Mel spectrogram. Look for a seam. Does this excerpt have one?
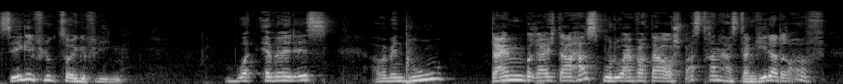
no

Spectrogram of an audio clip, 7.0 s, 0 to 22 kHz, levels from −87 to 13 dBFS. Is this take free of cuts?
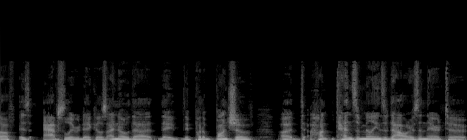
yes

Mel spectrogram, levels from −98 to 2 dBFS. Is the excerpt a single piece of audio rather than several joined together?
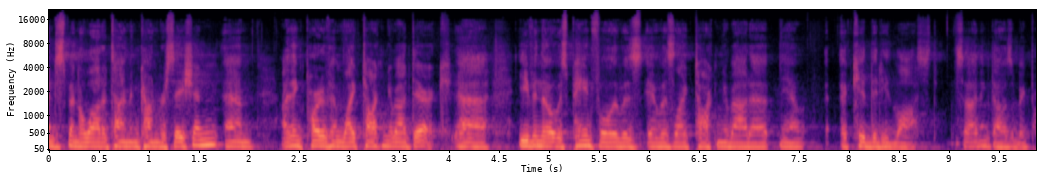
no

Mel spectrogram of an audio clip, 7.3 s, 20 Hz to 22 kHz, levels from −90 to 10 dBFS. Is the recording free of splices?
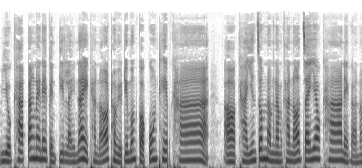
no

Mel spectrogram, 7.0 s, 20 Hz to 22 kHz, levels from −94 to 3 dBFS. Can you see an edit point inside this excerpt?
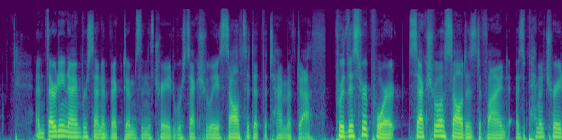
yes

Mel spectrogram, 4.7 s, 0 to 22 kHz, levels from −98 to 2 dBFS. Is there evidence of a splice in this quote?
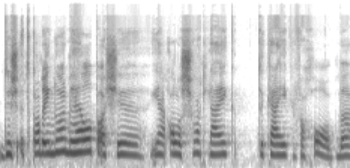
yes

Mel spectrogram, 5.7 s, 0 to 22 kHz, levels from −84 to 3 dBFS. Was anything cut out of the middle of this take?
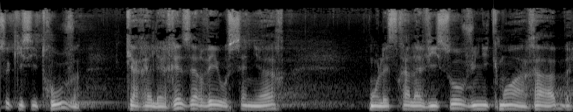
no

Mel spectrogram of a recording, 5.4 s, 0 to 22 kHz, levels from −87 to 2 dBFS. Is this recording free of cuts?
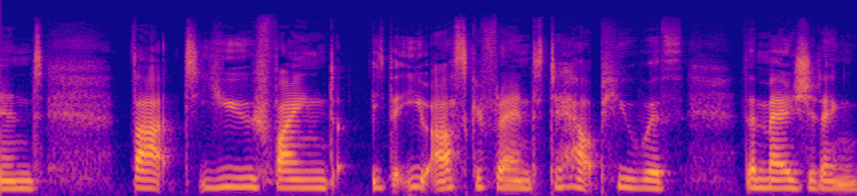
yes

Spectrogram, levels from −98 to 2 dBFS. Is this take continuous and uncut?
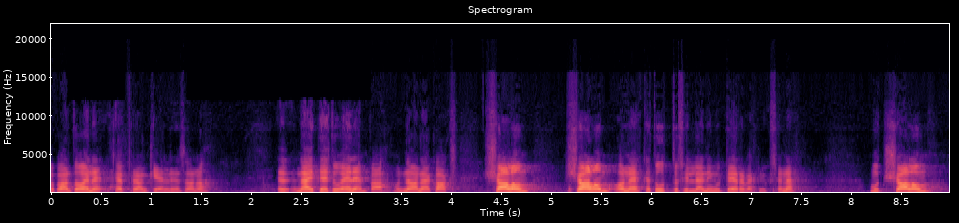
yes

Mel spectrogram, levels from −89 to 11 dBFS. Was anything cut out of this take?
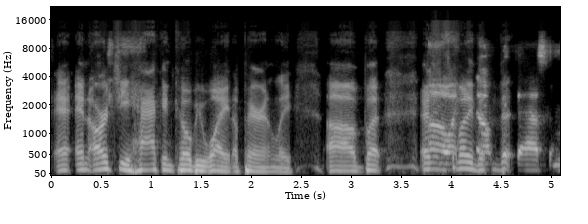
no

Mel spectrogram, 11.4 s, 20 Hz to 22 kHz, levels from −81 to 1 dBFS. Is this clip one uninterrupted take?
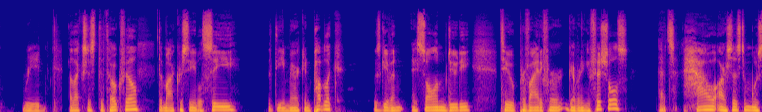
no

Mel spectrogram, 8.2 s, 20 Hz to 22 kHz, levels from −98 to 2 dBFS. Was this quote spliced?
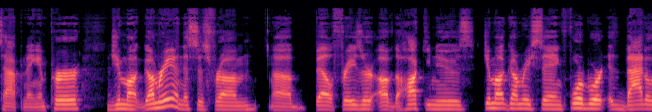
yes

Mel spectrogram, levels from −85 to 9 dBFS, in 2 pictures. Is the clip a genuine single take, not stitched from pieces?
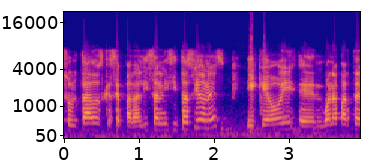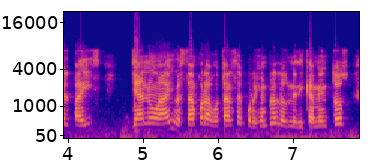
yes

